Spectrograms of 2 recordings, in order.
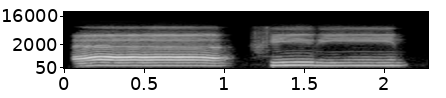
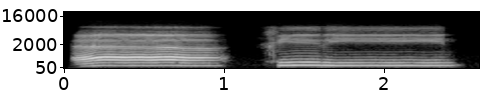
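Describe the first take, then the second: The two takes are said the same way.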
